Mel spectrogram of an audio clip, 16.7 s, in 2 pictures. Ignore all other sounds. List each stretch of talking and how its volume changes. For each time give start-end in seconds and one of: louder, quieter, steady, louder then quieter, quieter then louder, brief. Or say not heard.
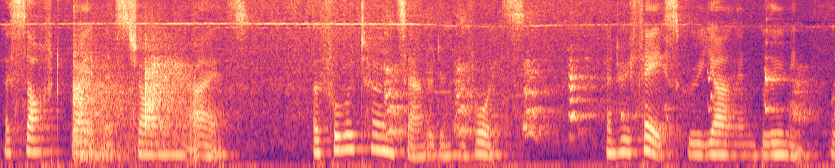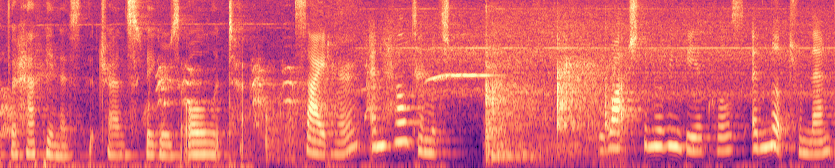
0.0-12.8 steady
14.3-16.6 brief.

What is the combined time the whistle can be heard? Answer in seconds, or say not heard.
3 s.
